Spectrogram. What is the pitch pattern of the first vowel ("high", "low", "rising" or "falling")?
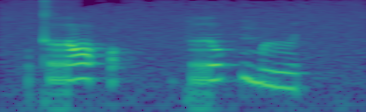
falling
